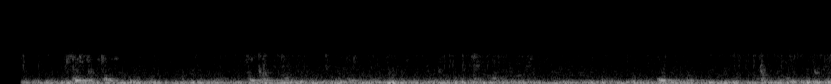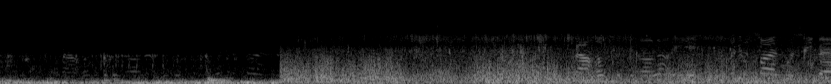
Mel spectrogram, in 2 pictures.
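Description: Wind rumbling on the microphone aboard a boat on open ocean, a steady low rumble. About eleven seconds in it changes abruptly to a brighter, fuller wash of wind noise.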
